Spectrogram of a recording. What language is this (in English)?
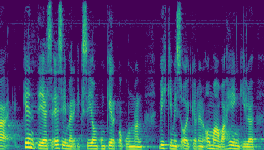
Finnish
